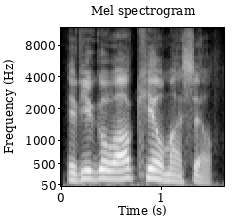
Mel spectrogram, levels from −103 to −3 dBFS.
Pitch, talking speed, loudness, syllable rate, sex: 155 Hz, 220 wpm, -15 LUFS, 4.8 syllables/s, male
